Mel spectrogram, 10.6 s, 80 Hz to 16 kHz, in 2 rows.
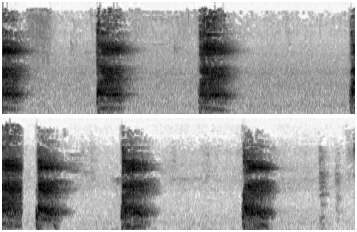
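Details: A 13-year-old boy with a cough lasting 54 days that will not resolve, referred to Istanbul: seven harsh, throaty coughs in about ten seconds, spaced by short pauses, a chronic persistent cough.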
